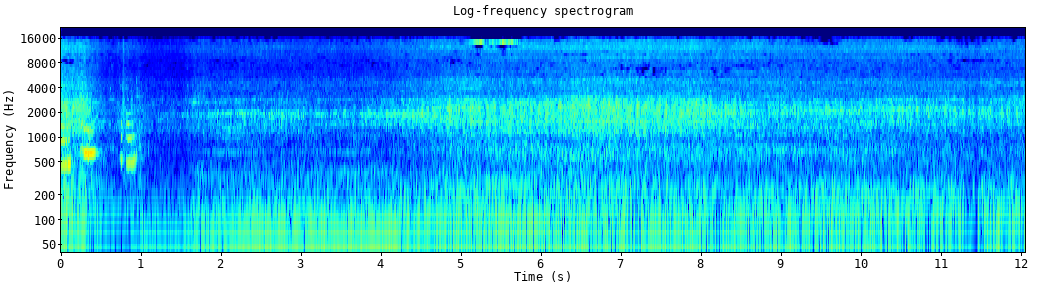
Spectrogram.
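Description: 2003 Humvee's engine running steadily at low revs as it crawls over slickrock. Two short high-pitched squeaks or calls come in the first second.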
